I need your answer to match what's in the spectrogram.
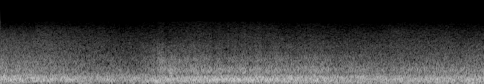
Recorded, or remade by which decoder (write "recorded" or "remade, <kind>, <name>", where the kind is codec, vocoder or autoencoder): recorded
